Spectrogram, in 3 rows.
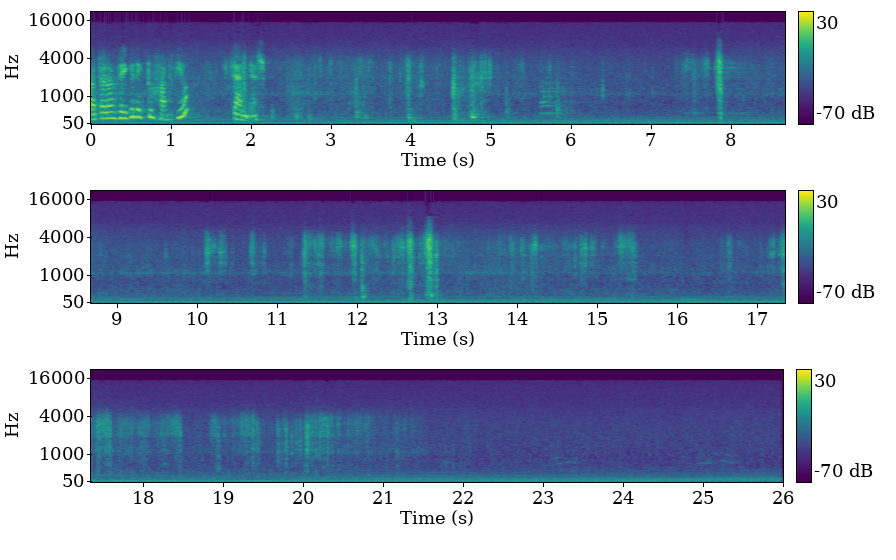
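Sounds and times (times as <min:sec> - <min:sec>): steady low hum: 0:00.0 - 0:26.0
paper rustling: 0:01.6 - 0:06.1, 0:07.3 - 0:21.6
paper envelope tearing: 0:10.0 - 0:15.6, 0:16.5 - 0:21.5.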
